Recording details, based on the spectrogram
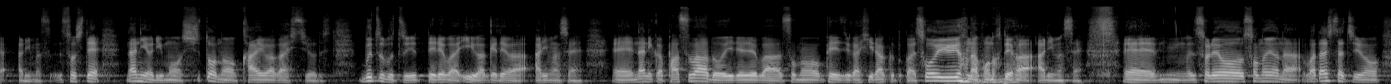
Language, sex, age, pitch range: Japanese, male, 40-59, 100-150 Hz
